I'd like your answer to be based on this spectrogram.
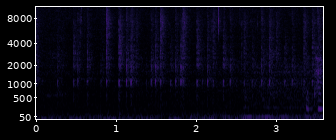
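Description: Long nails tap quickly and repeatedly on the front face of a small printed cardboard face mask gift box, likely hollow, held upright in both hands. The taps form a soft, steady patter of short, dull clicks with a muted low body and little ring, growing slightly firmer toward the end.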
